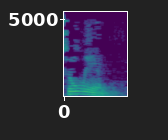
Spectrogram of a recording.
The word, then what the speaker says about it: Samhain: It's spelt Samhain, but that's not how it's pronounced. It's pronounced Sowain, S-O-W-I-N, because in the Gaelic words apparently are pronounced differently.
